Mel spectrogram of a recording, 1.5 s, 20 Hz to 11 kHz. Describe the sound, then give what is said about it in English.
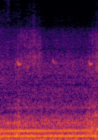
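The engine of an old 1997 Ford Escort car runs loud, a steady low droning rumble with a constant pitch and no revving, on a snowy day, with no voices over it. “Listen to the engine roar of my old car. 1997 Ford Escort.”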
